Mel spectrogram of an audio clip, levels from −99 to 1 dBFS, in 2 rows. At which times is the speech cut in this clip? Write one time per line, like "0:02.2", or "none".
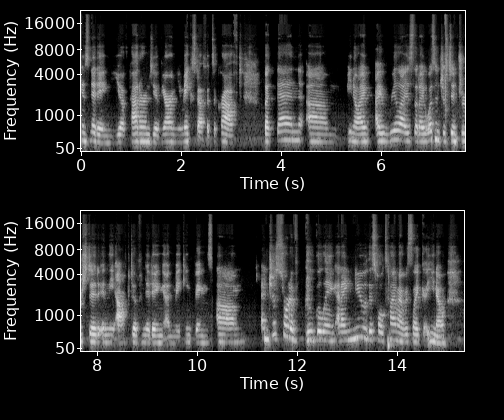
0:10.3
